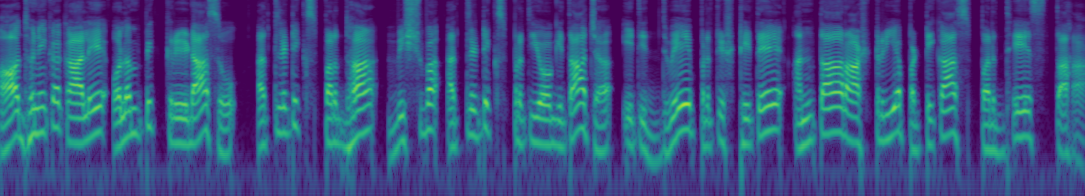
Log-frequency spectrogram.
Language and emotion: Sanskrit, neutral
